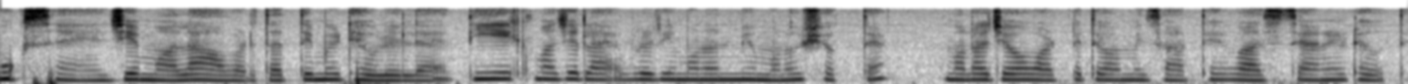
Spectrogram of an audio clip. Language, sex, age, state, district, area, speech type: Marathi, female, 18-30, Maharashtra, Yavatmal, urban, spontaneous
